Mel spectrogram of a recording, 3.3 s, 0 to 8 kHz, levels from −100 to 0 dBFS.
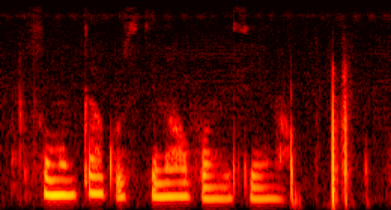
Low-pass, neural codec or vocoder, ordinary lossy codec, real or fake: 7.2 kHz; none; MP3, 48 kbps; real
